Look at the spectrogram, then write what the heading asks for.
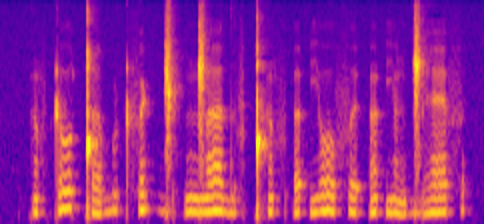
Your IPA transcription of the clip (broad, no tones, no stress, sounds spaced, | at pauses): k ə̃ f ʈ o ǃ ə b o ʈ f ɛ ʈ ɡ͡ǁ ə ʈ ŋ͡ǁ ɜ d̪ ɘ f ǃʰ ə̃ f ʔ ə ʔ j o f ɘ ʔ ə̃ ʔ j ə̃ ɡ͡ǁ ɛ f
